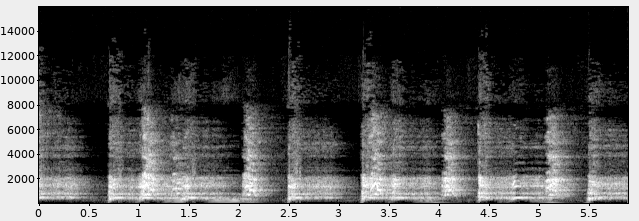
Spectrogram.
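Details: Dog barking persistently, strong harsh barks coming in rapid succession about every half second, some in pairs, with no pause.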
